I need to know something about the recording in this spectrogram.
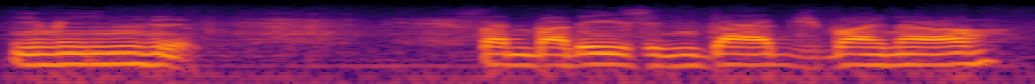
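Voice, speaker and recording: Slow, embittered old frontier man, acted. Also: medium pitch, little pitch movement, lightly acted. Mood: bitter, despairing. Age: older. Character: embittered, grieving father, an old buffalo hunter. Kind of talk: old-time radio western drama acting. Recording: muffled, faintly noisy vintage radio recording.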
